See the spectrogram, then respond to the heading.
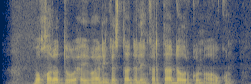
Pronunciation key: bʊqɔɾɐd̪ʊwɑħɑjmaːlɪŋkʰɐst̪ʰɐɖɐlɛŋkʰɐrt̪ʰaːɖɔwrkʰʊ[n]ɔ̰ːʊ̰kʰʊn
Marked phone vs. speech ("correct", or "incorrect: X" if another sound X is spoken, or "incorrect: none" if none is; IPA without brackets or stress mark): correct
